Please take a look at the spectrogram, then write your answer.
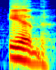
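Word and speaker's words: ἐν: the word it's spelled e in and it's pronounced in and let me tell you what it means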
